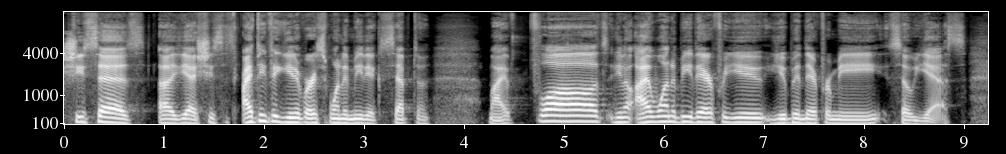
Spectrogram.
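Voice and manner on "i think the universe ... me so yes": ordinary delivery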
